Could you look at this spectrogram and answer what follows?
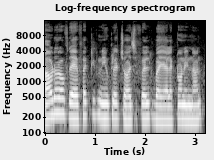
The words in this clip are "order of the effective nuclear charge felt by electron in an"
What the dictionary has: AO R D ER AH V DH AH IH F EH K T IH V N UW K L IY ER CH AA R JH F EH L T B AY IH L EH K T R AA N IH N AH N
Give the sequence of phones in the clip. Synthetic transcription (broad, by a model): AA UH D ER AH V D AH IH F EH K T IH V N UW K L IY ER CH AA R JH F EH L T B AY IH L EH K T R AA N IH N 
